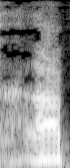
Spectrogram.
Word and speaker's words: Ape: That's 1977, and it is pronounced Ape, Italian for B.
